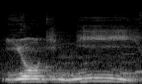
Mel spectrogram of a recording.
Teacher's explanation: Existe também o feminino dessa palavra que é yogni com i longo no fim, que como eu já disse em geral as palavras com a longo e i longo no fim são femininas, né? Yogini tem duas sílabas longas, a primeira e a última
